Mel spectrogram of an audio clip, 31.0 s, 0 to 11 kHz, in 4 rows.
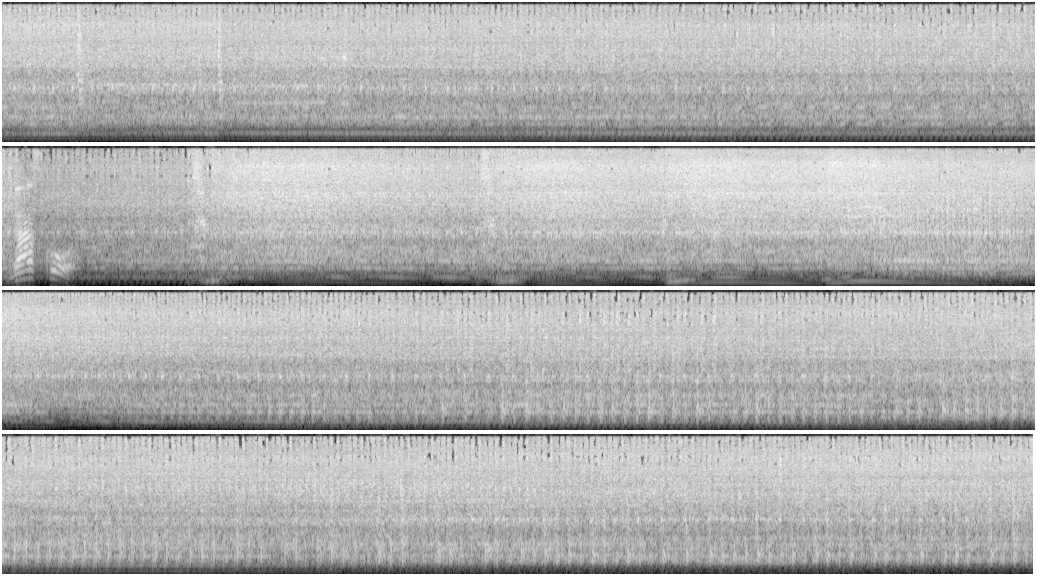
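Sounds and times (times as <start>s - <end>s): engine idling with fast knocking: 0.0s - 30.9s
car engine revving: 8.9s - 30.9s.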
